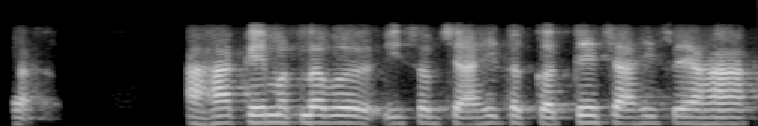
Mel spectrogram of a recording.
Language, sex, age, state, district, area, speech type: Maithili, male, 45-60, Bihar, Sitamarhi, rural, conversation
